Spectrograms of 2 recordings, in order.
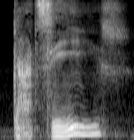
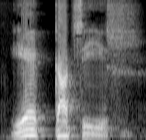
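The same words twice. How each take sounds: First: High, disbelieving question; wife echoing the accusation, aghast; surprised echo. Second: Said in the usual way. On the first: Acted. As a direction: repeat the word in shock.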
